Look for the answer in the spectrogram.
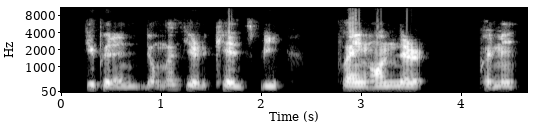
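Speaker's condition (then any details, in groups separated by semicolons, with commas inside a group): Generalized dystonia; drops things with both hands, clumsy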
